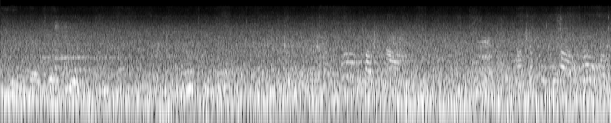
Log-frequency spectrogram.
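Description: Pram wheels roll over paving stones.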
